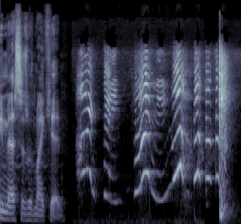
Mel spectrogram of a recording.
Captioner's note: high pitched laugh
